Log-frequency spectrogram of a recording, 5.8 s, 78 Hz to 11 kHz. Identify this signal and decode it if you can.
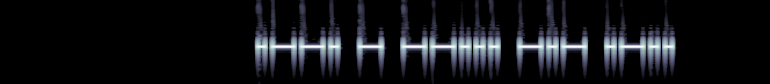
Morse code, heard as a keyed tone, about 22 wpm, 700 Hz. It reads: PT7KL
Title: DXCC-100 Call Signs - 5 Characters - 22wpm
